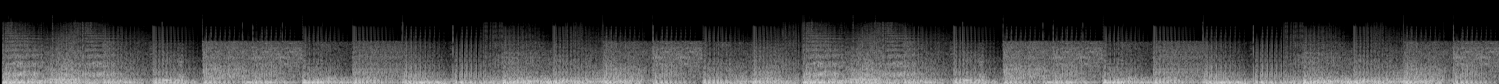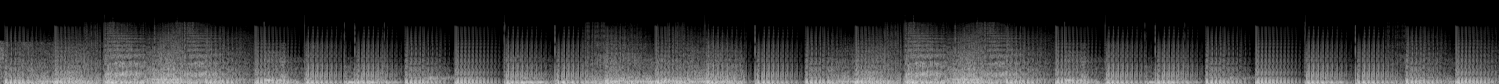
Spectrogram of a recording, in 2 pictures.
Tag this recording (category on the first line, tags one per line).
Music > Multiple instruments
Noise
Horror
Underground
Industrial
Soundtrack
Sci-fi
Cyberpunk
Games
